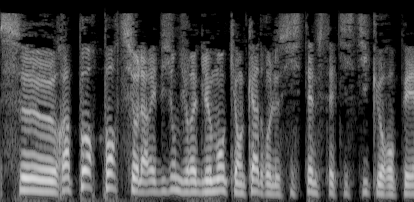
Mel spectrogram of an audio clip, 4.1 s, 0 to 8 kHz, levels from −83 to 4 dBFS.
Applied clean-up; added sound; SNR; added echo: neural mask model Resemble Enhance denoiser.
